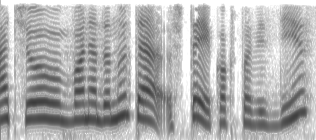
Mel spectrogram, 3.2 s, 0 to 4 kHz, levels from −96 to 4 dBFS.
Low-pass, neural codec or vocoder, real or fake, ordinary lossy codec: 3.6 kHz; none; real; AAC, 24 kbps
